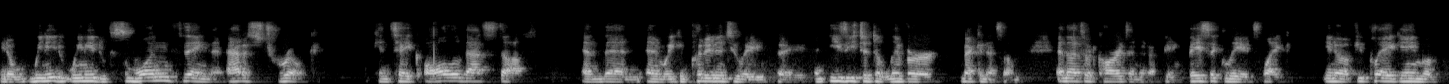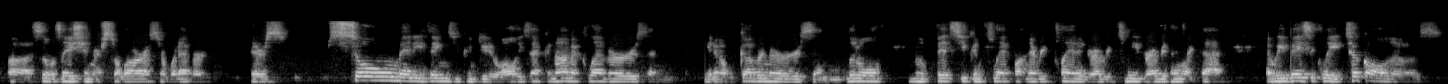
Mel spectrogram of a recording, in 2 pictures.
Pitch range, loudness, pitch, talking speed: 125-145 Hz, -19 LUFS, 130 Hz, 200 wpm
